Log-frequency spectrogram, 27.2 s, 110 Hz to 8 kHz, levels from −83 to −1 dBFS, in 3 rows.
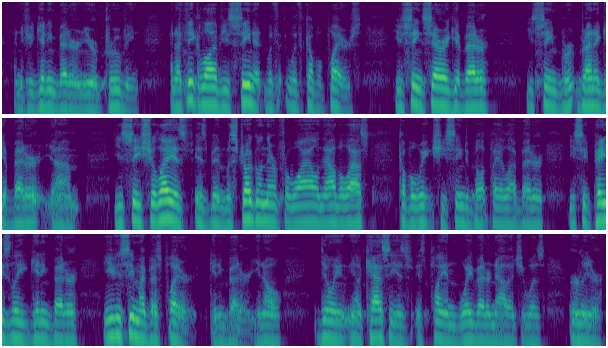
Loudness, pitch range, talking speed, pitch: -32 LUFS, 130-145 Hz, 195 wpm, 135 Hz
